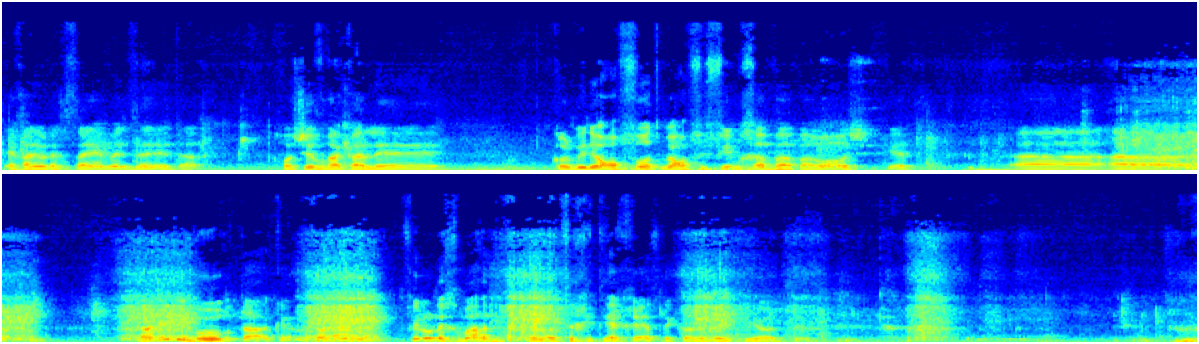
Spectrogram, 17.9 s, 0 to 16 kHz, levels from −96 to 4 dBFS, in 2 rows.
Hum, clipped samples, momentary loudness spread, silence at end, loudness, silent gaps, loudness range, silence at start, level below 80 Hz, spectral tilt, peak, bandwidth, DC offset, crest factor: none; under 0.1%; 21 LU; 0 s; -27 LUFS; none; 7 LU; 0 s; -48 dBFS; -5.5 dB/octave; -10 dBFS; 14 kHz; under 0.1%; 18 dB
